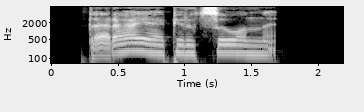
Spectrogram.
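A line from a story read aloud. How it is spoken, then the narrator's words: Dull, muffled voice. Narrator (Russian): глухо произнес целитель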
